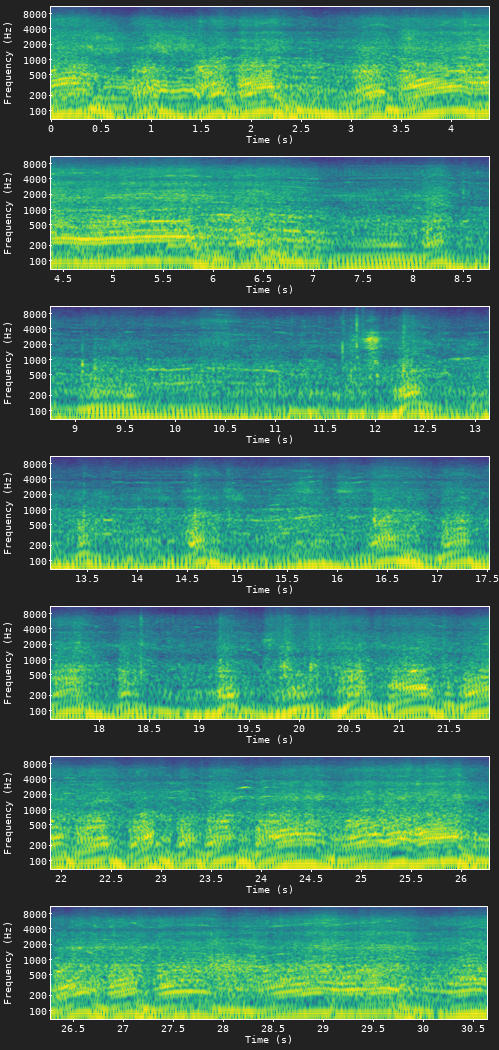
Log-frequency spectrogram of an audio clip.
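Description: Can-Am ATV engine running hard, revving up and falling back over and over as it is ridden through a twisting dirt trail, over a heavy constant low rumble.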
